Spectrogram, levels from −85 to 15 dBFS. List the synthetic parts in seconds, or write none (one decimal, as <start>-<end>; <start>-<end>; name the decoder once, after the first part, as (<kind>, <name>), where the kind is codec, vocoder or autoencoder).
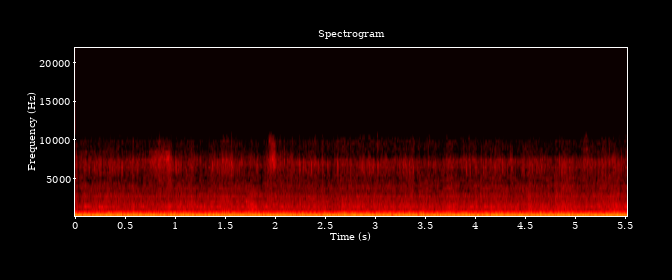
0.0-5.5 (vocoder, BigVGAN v2)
